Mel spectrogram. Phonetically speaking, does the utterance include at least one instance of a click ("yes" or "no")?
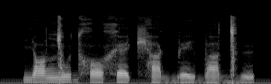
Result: yes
